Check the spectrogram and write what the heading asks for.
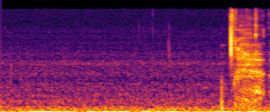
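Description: Faint room tone with a low, steady electrical hum in a pause between speech. A brief faint sound comes just before the talking resumes at the end.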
